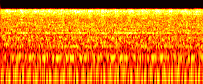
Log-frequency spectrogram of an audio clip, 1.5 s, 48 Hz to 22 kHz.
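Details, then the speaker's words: 2016 Nissan Note with the supercharged HR12 engine, about 80k km, code P0302, flashing check light, stalling and power loss, heard at the muffler: an uneven, lumpy idle with a regular stumble. Cylinder 2 misfire. "so what I like to do is go to the muffler sound okay so it definitely sounds like a misfire"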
